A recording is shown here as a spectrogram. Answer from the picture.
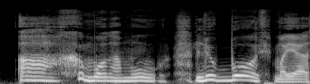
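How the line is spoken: Moaning passionately. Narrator (Russian): стонала Адель фон Стерча

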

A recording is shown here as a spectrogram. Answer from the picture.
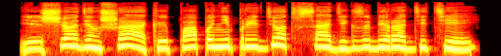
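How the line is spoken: Criminal's childlike voice. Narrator (Russian): сказал преступник таким же детским голосом

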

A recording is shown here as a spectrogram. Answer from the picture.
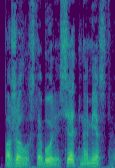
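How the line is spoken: Calm repetition. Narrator (Russian): уже спокойно повторил Киск

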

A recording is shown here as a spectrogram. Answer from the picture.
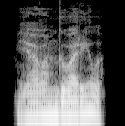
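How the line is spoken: Quiet calm voice. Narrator (Russian): сказала Рэйчел тихим, но совершенно спокойным голосом

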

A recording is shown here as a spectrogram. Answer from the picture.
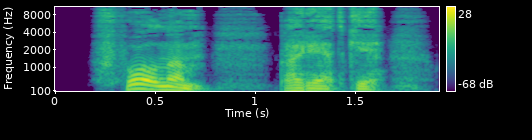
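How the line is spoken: Dry rasping croak. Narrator (Russian): удалось ему прохрипеть пересохшим ртом

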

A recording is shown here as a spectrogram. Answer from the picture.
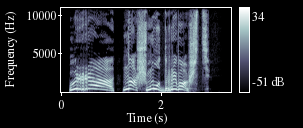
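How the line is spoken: Group shouting. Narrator (Russian): закричали пришельцы

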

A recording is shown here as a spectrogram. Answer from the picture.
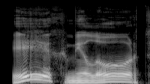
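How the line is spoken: Sighing together, group. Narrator (Russian): дружно вздохнули все

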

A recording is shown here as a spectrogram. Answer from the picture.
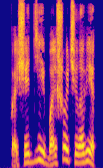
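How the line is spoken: Whimpering plea. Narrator (Russian): заскулил упавший

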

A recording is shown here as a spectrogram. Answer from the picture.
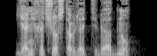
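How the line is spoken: Mumbling. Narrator (Russian): промямлил Бен

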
